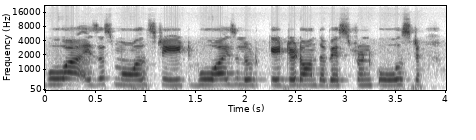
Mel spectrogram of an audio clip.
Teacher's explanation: whenever we are reading any simple statement, our voice is low, the pitch of the voice is low, or falling intonation you may say · So we read statements simply without giving any stress or without rising our voice.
